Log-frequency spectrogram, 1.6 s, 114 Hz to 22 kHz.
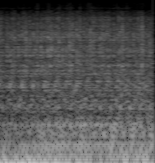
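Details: Nissan 300ZX with engine just swapped in, first start, open downpipe with no exhaust: deep uneven drone with drops in exhaust beat, won't rev cleanly; misfire, owner suspects old bad gas.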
